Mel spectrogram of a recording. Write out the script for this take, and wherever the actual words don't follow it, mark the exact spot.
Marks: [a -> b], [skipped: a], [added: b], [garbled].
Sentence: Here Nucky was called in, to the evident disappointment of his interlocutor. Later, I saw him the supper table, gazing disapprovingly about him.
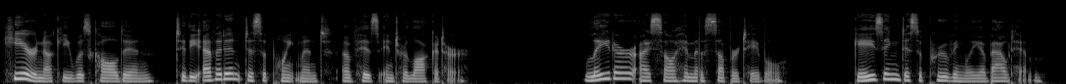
Here Nucky was called in, to the evident disappointment of his interlocutor. Later, I saw him the supper table, gazing disapprovingly about him.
